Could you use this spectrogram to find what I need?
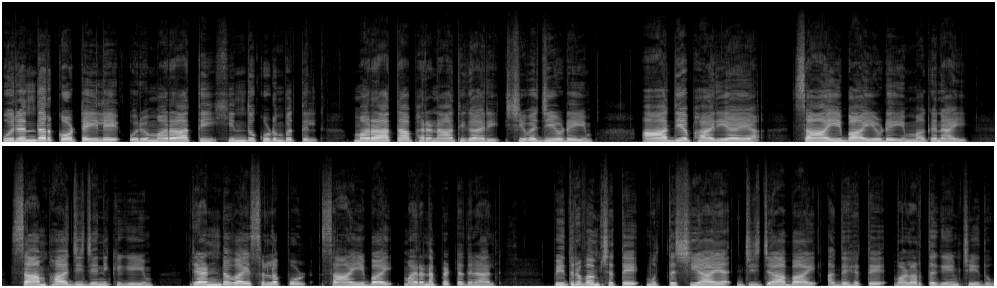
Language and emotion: Malayalam, neutral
